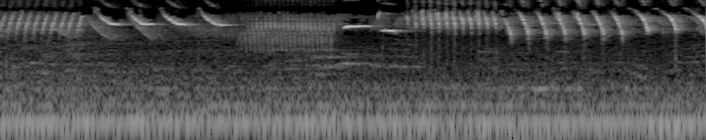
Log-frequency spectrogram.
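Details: A Belgian canary sings a training song for young canaries: high, rapid phrases with a run of falling whistled notes, a buzzy passage, then a fast trilled roll of repeated chirps.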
